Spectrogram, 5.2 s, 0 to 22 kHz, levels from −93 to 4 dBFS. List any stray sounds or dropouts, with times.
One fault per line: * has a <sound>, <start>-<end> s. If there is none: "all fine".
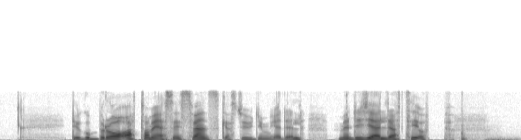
* has a thud, 4.6-4.8 s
